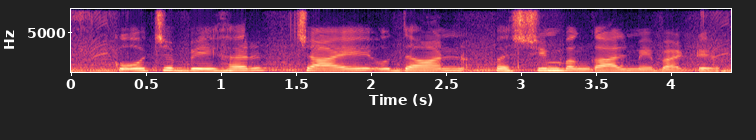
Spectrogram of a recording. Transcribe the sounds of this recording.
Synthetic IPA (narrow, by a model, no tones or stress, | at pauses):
koːt͡ʃbeːɦəɾ | t͡ʃaːeʊd̪aːnpɐst͡ʃɪmbɐ̃ŋɡaːlmẽbɛːʈəɾ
